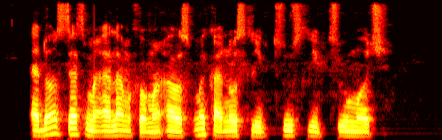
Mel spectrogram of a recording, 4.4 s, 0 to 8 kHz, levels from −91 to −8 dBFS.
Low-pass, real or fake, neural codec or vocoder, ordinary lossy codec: 7.2 kHz; real; none; Opus, 64 kbps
